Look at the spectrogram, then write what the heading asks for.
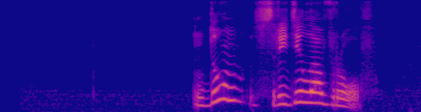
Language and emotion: Russian, neutral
